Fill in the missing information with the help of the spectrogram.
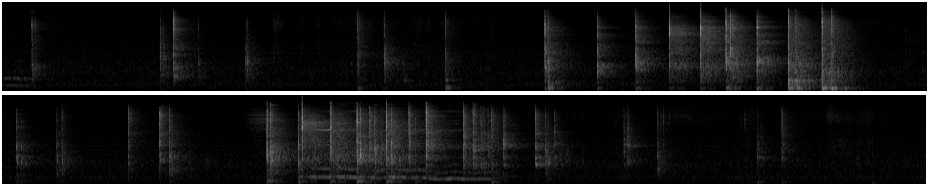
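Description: Plastic toy drum struck unevenly with plastic mallets: scattered taps, with a quick flurry of beats from about five to eight seconds in and another around twelve seconds in.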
